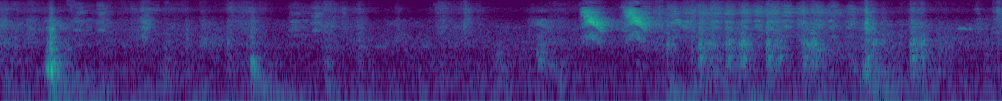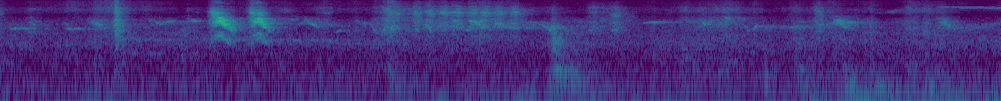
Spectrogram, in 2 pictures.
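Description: Faint, scattered bird chirps, with brief rustling of hay being gathered a few seconds in.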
